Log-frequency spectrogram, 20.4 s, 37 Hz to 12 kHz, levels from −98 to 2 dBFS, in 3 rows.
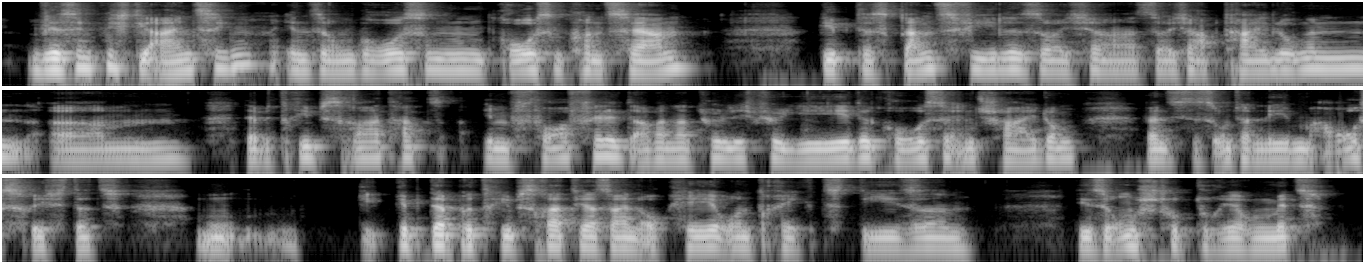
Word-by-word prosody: Wir 120 Hz, +1 st, +9 dB
sind 130 Hz, +1 st, +2 dB
nicht 140 Hz, -5 st, +1 dB
die 115 Hz, -, +5 dB
einzigen. 130 Hz, +11 st, +2 dB
In 110 Hz, -2 st, -1 dB
so 110 Hz, 0 st, 0 dB
'nem 105 Hz, -, 0 dB
großen 115 Hz, +1 st, +1 dB
großen 115 Hz, 0 st, +2 dB
Konzern 115 Hz, +4 st, +3 dB, 0.6 s
gibt -, -, 0 dB
es -, -, -2 dB
ganz 125 Hz, +4 st, +3 dB
viele 120 Hz, 0 st, +1 dB
solcher 110 Hz, -1 st, -3 dB
solcher 110 Hz, +2 st, -4 dB
Abteilungen. 120 Hz, +5 st, 0 dB
Ähm, 105 Hz, +1 st, -5 dB, 0.3 s
der -, -, +1 dB
Betriebsrat 115 Hz, -1 st, -4 dB
hat 120 Hz, -1 st, -6 dB, 0.2 s
im 105 Hz, -2 st, -1 dB
Vorfeld 120 Hz, +2 st, -1 dB
aber 110 Hz, +3 st, -1 dB
natürlich 110 Hz, +1 st, -1 dB
für 110 Hz, -, -1 dB
jede 105 Hz, +4 st, +4 dB
große 115 Hz, +1 st, -2 dB
Entscheidung, 110 Hz, +1 st, -3 dB, 0.3 s
wenn 105 Hz, 0 st, +1 dB
sich -, -, -9 dB
das -, -, -8 dB
Unternehmen 105 Hz, 0 st, -1 dB
ausrichtet, -, -, -3 dB, 0.3 s
mm -, -, 0 dB, 0.7 s
gibt 120 Hz, 0 st, -3 dB
der 125 Hz, -, +11 dB
Betriebsrat 115 Hz, -2 st, +2 dB
ja 110 Hz, -, +6 dB
sein 105 Hz, -1 st, +2 dB
okay 110 Hz, 0 st, 0 dB
und 105 Hz, -1 st, -2 dB
trägt -, -, -8 dB
diesen 100 Hz, -1 st, -2 dB, 0.5 s
diese 100 Hz, -1 st, +1 dB
Umstrukturierung 100 Hz, -3 st, -1 dB
mit. 105 Hz, +1 st, 0 dB
110 Hz, 140 wpm, -26 LUFS, 105-120 Hz, 0.7 s, der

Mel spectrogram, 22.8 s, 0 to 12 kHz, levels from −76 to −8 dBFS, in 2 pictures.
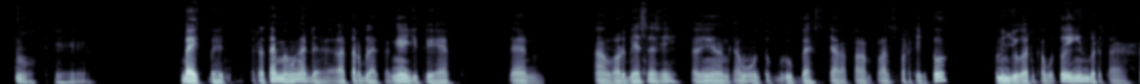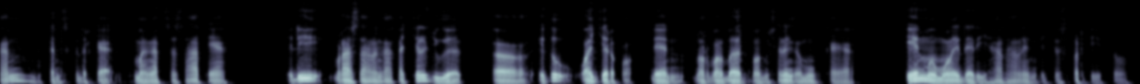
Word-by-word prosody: Oke. 90 Hz, -2 st, -6 dB, 1.0 s
Baik 90 Hz, -2 st, +9 dB
baik. 85 Hz, -3 st, -1 dB, 0.3 s
Ternyata 85 Hz, +4 st, -1 dB
memang 100 Hz, 0 st, +5 dB
ada 80 Hz, -5 st, 0 dB
latar 75 Hz, +1 st, -1 dB
belakangnya 80 Hz, +4 st, +2 dB
gitu 75 Hz, -, -3 dB
ya, 75 Hz, 0 st, 0 dB, 0.6 s
dan, 80 Hz, -1 st, -2 dB, 0.5 s
eee, 85 Hz, -1 st, 0 dB
luar 85 Hz, +1 st, +1 dB
biasa 90 Hz, +2 st, +2 dB
sih 100 Hz, +3 st, -2 dB, 0.2 s
keinginan 80 Hz, 0 st, +1 dB
kamu 80 Hz, +1 st, -2 dB
untuk 80 Hz, -, -11 dB
berubah 80 Hz, 0 st, -2 dB
secara 80 Hz, -1 st, -5 dB
pelan-pelan 75 Hz, 0 st, -5 dB
seperti 80 Hz, 0 st, -7 dB
itu, 145 Hz, +2 st, +5 dB, 0.5 s
menunjukan 85 Hz, -2 st, +5 dB
kamu 80 Hz, +3 st, -4 dB
tuh 115 Hz, -, +5 dB
ingin 105 Hz, +1 st, +4 dB
bertahan 75 Hz, -, -5 dB, 0.3 s
bukan 85 Hz, -2 st, -9 dB
sekedar -, -, -12 dB
kayak -, -, -3 dB, 0.2 s
semangat 80 Hz, +1 st, -1 dB
sesaat 95 Hz, +2 st, -5 dB
ya. 70 Hz, -2 st, -2 dB, 0.7 s
Jadi 120 Hz, +1 st, +5 dB
merasa 95 Hz, +1 st, 0 dB
langkah 95 Hz, 0 st, -2 dB
kecil 125 Hz, +6 st, +2 dB
juga, 90 Hz, -2 st, +2 dB, 0.4 s
eee, 80 Hz, -2 st, +2 dB, 0.2 s
itu -, -, +1 dB
wajar 95 Hz, +1 st, +3 dB
kok -, -, -10 dB, 0.2 s
dan 85 Hz, +1 st, +1 dB
normal 80 Hz, -1 st, 0 dB
banget 80 Hz, +1 st, +3 dB
kalau 75 Hz, +1 st, -3 dB
misalnya 85 Hz, 0 st, -1 dB
kamu 85 Hz, -3 st, -3 dB
kayak 70 Hz, 0 st, -8 dB, 0.5 s
ingin 115 Hz, +3 st, +8 dB
memulai 90 Hz, -3 st, +5 dB
dari 75 Hz, -1 st, -2 dB
hal-hal 80 Hz, -1 st, -7 dB
yang 75 Hz, -, -9 dB
kecil 75 Hz, 0 st, -18 dB
seperti 85 Hz, -, -13 dB
itu -, -, -20 dB
85 Hz, 155 wpm, -27 LUFS, 80-90 Hz, 1.0 s, Baik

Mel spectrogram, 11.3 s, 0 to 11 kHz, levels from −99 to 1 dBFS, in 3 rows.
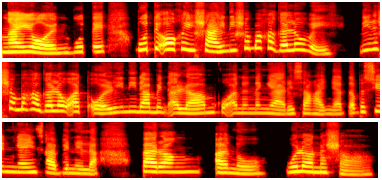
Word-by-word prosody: Ngayon, 250 Hz, -4 st, +6 dB
buti 280 Hz, +1 st, -1 dB, 0.3 s
buti 405 Hz, +4 st, +2 dB
okey 395 Hz, 0 st, +7 dB
siya, 310 Hz, -5 st, +5 dB
hindi 325 Hz, +4 st, -2 dB
siya 470 Hz, +7 st, -2 dB
makagalaw, 385 Hz, -7 st, +1 dB
eh, 180 Hz, +1 st, -6 dB
hindi 265 Hz, -, -11 dB
na 415 Hz, -, -2 dB
siya 430 Hz, 0 st, -2 dB
makagalaw 350 Hz, -6 st, +1 dB
at 290 Hz, 0 st, -1 dB
all 210 Hz, -1 st, -1 dB
hindi 265 Hz, +5 st, -6 dB
namin 265 Hz, -2 st, -2 dB
alam 220 Hz, +2 st, -2 dB
kung 245 Hz, -3 st, -7 dB
anong 220 Hz, 0 st, -9 dB
nangyari 200 Hz, -3 st, -6 dB
sa 205 Hz, -1 st, -7 dB
kanya. 185 Hz, 0 st, -8 dB
Tapos 230 Hz, +6 st, -7 dB
'yun 285 Hz, -2 st, -4 dB
nga 260 Hz, -1 st, -2 dB
'yung 270 Hz, -, -4 dB
sabi 220 Hz, -4 st, -2 dB
nila 195 Hz, -4 st, -4 dB, 0.5 s
parang 275 Hz, -1 st, +4 dB, 0.2 s
ano 200 Hz, -5 st, -2 dB, 0.2 s
wala 285 Hz, +2 st, +2 dB
na 255 Hz, -1 st, -3 dB
siya. 165 Hz, -9 st, -5 dB
265 Hz, 180 wpm, -23 LUFS, 215-300 Hz, 0.5 s, okey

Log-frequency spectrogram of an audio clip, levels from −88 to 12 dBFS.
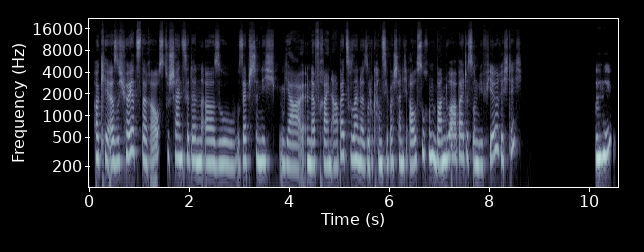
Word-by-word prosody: Okay, 245 Hz, -2 st, 0 dB
also, 225 Hz, +1 st, +2 dB
ich 230 Hz, +3 st, -4 dB
höre 275 Hz, -, +4 dB
jetzt 315 Hz, -1 st, 0 dB
da 240 Hz, -, +1 dB
raus, 220 Hz, -, -4 dB
du -, -, -11 dB
scheinst 255 Hz, -2 st, 0 dB
ja 250 Hz, -, -4 dB
dann, 230 Hz, -1 st, +3 dB
also, 220 Hz, -2 st, -2 dB
selbstständig, 230 Hz, 0 st, -1 dB
ja 215 Hz, -3 st, -3 dB
in 225 Hz, 0 st, +1 dB
der 210 Hz, 0 st, +1 dB
freien 215 Hz, -1 st, -3 dB
Arbeit 210 Hz, +7 st, -4 dB
zu 275 Hz, -, -7 dB
sein. 245 Hz, -1 st, +2 dB
Also, 215 Hz, -1 st, -2 dB
du 230 Hz, -, -11 dB
kannst 220 Hz, 0 st, 0 dB
dir 235 Hz, -, -6 dB
wahrscheinlich 230 Hz, -1 st, -2 dB
aussuchen, 250 Hz, +4 st, +1 dB
wann 225 Hz, +2 st, +5 dB
du 260 Hz, -, +1 dB
arbeitest 265 Hz, -1 st, -3 dB
und 220 Hz, -1 st, +2 dB
wie 210 Hz, 0 st, -4 dB
viel, 255 Hz, +9 st, -2 dB
richtig? 345 Hz, -, -6 dB, 1.5 s
Mhm. 275 Hz, +8 st, +8 dB
230 Hz, 195 wpm, -22 LUFS, 220-260 Hz, 1.5 s, Mhm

